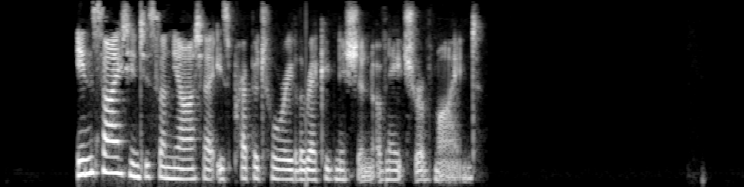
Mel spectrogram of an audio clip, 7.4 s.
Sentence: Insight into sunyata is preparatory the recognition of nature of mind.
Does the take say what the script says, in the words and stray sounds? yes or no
yes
